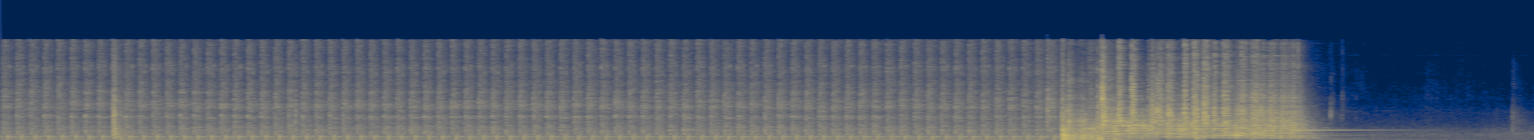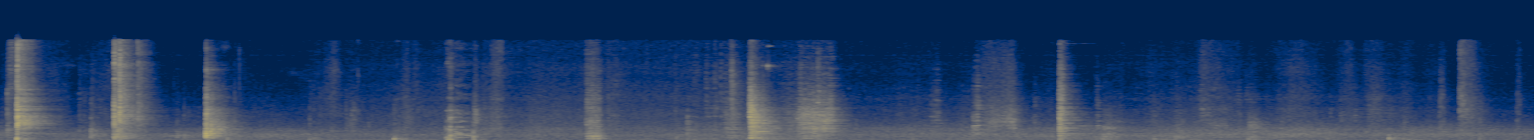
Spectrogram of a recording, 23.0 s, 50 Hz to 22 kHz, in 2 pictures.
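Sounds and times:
workshop machine rattling: 0:00.0 - 0:10.3.

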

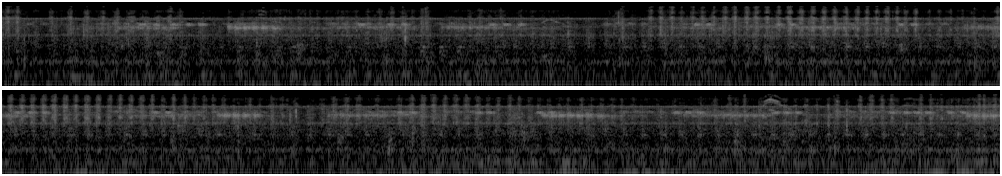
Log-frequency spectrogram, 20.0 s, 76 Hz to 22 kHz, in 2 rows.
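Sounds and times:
pencil scratching on paper: 0:00.0 - 0:05.0, 0:06.1 - 0:19.9.

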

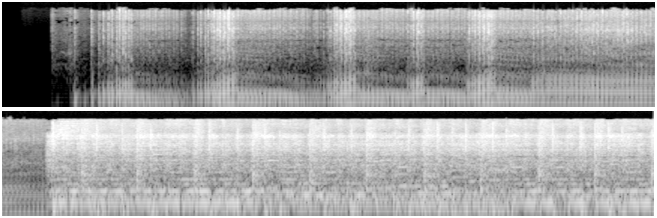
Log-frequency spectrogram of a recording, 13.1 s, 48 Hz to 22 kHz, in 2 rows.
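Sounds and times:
motorcycle engine revving: 0:00.5 - 0:13.0.

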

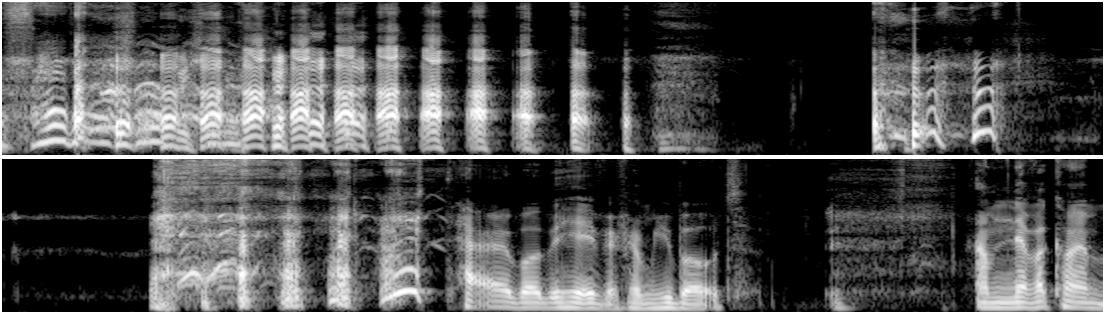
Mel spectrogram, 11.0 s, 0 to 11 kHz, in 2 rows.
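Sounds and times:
man laughing hard: 0:00.0 - 0:03.2, 0:04.4 - 0:05.0, 0:06.3 - 0:07.7
man talking: 0:07.8 - 0:09.3, 0:10.4 - 0:11.0.

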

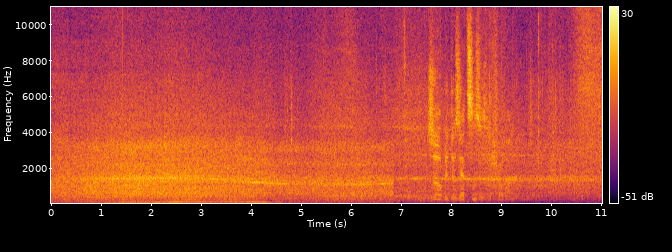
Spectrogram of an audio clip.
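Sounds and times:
train rumbling past: 0:00.0 - 0:11.0
faint high whine: 0:06.6 - 0:11.0.

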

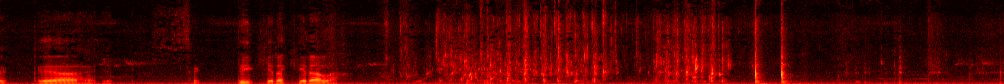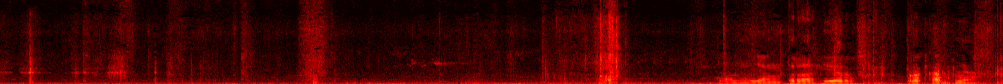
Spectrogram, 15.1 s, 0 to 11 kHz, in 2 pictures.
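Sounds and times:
water swirled in bucket: 0:02.8 - 0:05.6.

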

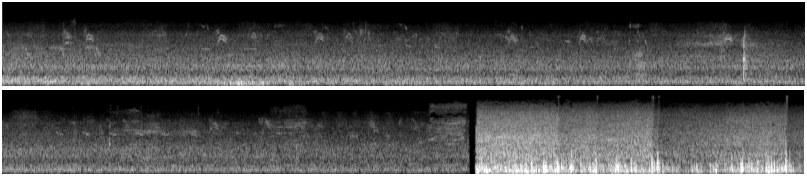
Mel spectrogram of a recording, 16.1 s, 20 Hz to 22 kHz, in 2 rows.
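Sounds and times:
outdoor background noise: 0:00.0 - 0:16.0
faint bird calls: 0:05.2 - 0:12.7.

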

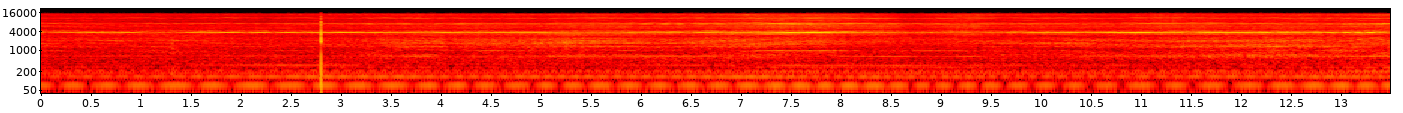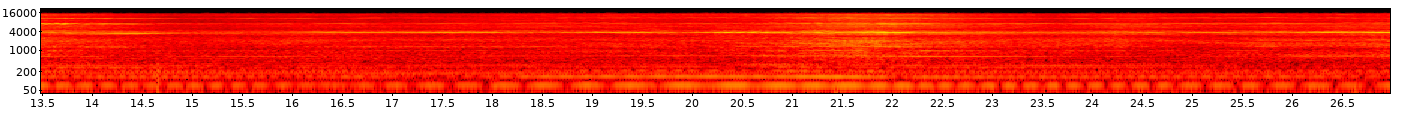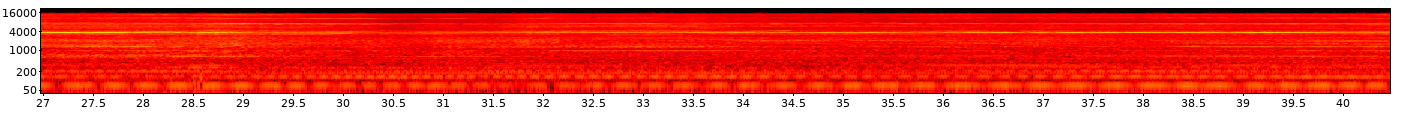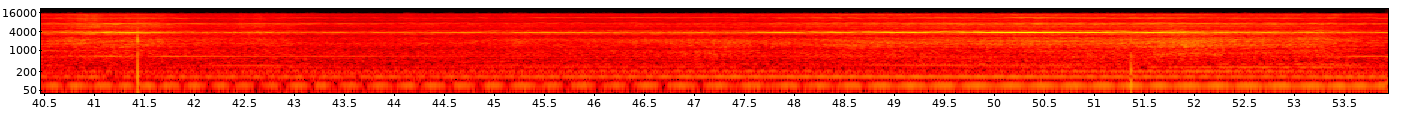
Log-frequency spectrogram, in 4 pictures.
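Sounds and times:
rc helicopter motor and rotors whine: 0:00.0 - 0:53.9.

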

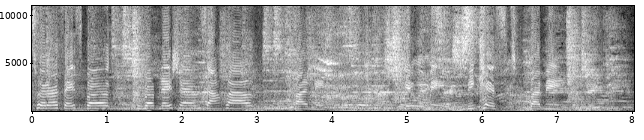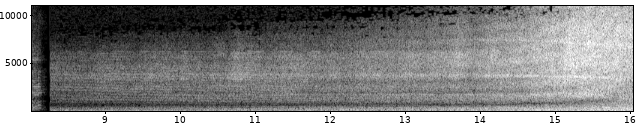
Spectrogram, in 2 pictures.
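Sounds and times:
rushing jet-like rumble: 0:08.3 - 0:16.0.

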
